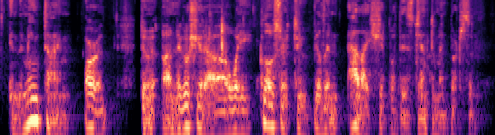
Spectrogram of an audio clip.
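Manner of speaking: speaking in a hushed whisper. Explaining a plan to the others, whispering. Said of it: "Because you're whispering".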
